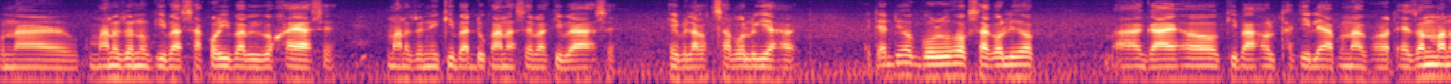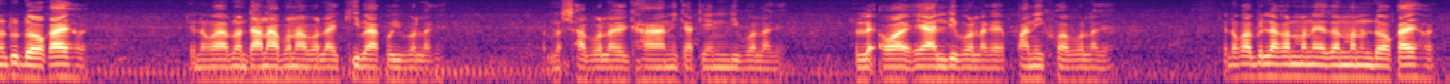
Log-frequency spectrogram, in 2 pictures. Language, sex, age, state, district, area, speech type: Assamese, male, 30-45, Assam, Golaghat, rural, spontaneous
